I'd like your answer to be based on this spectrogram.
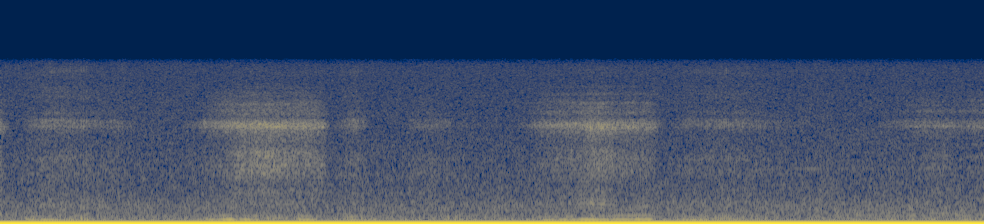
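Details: Dog named Maya snoring while sleeping.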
